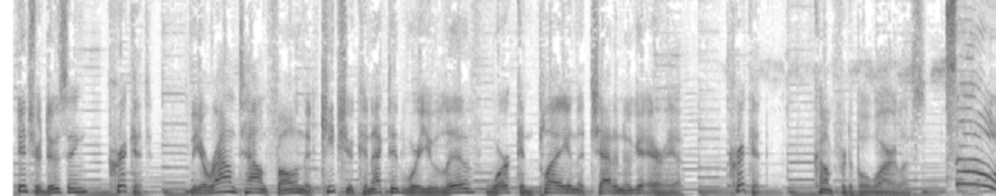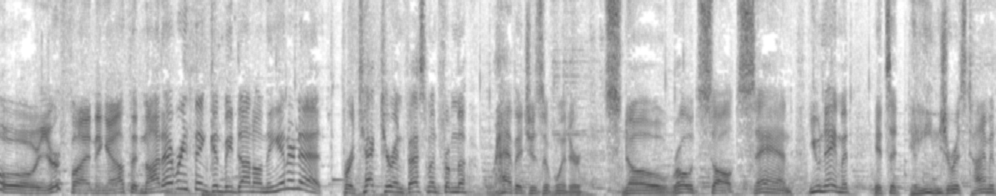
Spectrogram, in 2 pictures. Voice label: General, commercial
